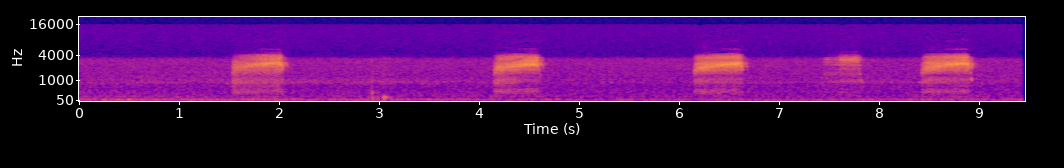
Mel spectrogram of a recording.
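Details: Barn owl owlet, seen on a live camera just after midnight on April 12, 2016, testing its wings. It gives five rasping, noisy hisses at irregular intervals of roughly one to two seconds, with a low background hum.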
